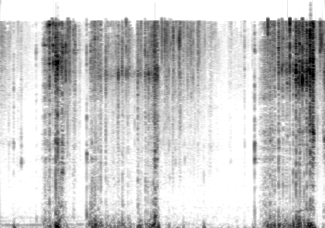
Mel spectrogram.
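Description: A round, solid, dry cream soap bar held in the hand is scraped with a utility blade. The scraping comes in repeated dry, tearing, crumbly strokes with a low, rough body and brighter gritty edges.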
